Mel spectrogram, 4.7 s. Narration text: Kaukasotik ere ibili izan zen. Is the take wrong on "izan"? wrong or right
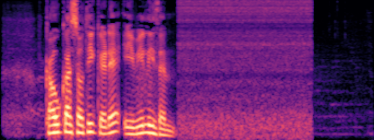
wrong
